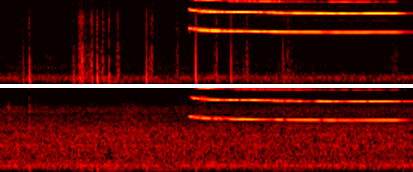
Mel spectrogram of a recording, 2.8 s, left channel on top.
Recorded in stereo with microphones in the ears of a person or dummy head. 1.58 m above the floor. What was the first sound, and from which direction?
A scream, 85° left.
